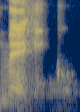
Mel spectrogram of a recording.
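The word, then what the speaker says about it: México: Mexico y Mexico, in Mexico. Mexico, but you always pronounce Mexico because the X is now pronounced like the J, like it was.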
